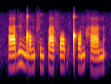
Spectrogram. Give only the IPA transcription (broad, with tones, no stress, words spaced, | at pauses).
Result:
a˩˧dʏ˥˩ ŋ͡ǃɔ˩˧ŋsi˩˧pa˩˧ fɔ˩˧b ǃʰɔ˨˥nha˩˧n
